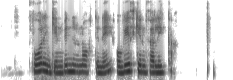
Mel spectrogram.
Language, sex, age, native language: Icelandic, female, 18-19, Icelandic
